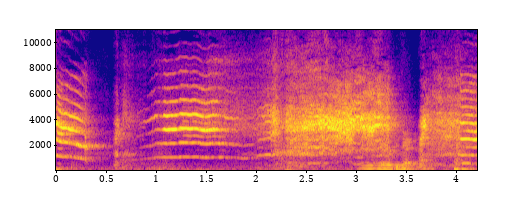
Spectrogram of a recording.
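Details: Mika, an aggressive white kitten at a veterinary clinic during blood sampling and vaccination, gives a long, steady, tonal yowl, then a harsh, noisy burst. A person speaks softly nearby.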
